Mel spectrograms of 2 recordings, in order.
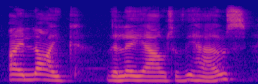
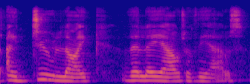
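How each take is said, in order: First: Said in the usual way. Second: "do" stressed, the rest even. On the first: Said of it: "the same example we said before". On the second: Shown as a demonstration. Teacher shows the class the emphatic "do". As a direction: lean on "do" in "I do like". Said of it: "To emphasize the fact that you like it".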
